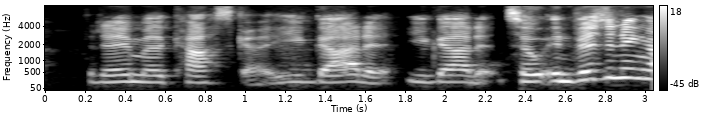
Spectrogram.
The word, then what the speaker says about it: Bde Maka Ska: It was Bde Maka Ska. Bde Maka Ska.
